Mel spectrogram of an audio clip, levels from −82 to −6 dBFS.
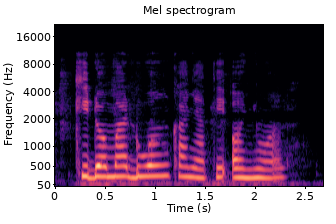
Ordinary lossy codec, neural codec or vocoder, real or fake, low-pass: none; none; real; 10.8 kHz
